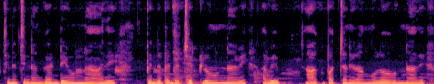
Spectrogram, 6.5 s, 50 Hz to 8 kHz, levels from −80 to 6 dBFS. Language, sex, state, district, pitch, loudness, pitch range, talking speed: Telugu, male, Telangana, Mahabubabad, 175 Hz, -15 LUFS, 170-180 Hz, 110 wpm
